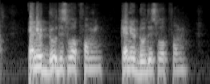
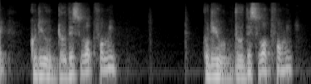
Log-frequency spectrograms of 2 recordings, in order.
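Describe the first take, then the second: First: Plain direct question, no softening; a flat demanding ask; blunt straight ask. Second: Much softer and lower, gentle asking; soft, low, courteous request; polite request. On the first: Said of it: "सीधा, सीधा पूछ रहे हो". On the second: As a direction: ask sweetly, as a favour. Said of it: "तमीज और तहजीब के साथ पूछना होगा". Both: Shown as a demonstration.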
